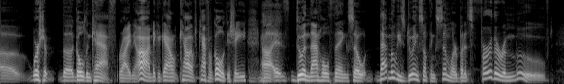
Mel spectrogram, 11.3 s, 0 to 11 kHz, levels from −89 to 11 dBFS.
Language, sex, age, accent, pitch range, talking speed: English, male, 30-49, American, 120-160 Hz, 185 wpm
